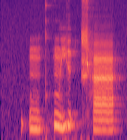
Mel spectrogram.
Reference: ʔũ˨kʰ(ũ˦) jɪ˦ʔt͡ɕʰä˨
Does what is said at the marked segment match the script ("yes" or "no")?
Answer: no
